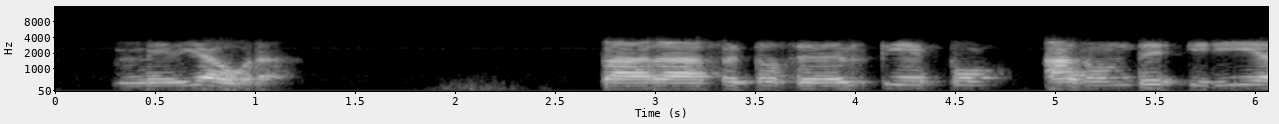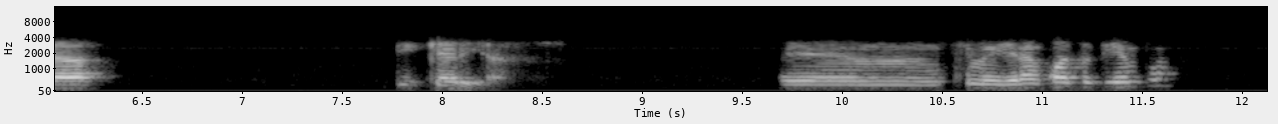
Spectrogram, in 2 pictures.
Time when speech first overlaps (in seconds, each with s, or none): none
